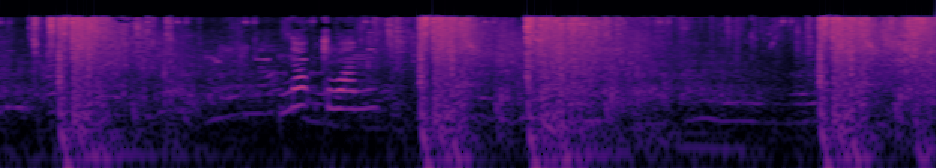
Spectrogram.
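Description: Gunshots bang loudly, a few at a time.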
